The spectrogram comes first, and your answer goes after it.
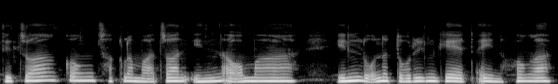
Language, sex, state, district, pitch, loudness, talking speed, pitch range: Mizo, female, Mizoram, Aizawl, 155 Hz, -14 LUFS, 180 wpm, 150-165 Hz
